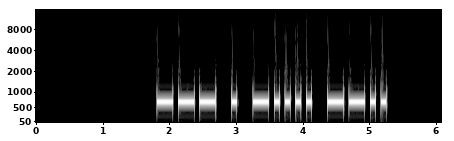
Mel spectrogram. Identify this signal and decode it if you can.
Morse code, heard as a keyed tone, about 15 wpm, 700 Hz. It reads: OE6Z
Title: DXCC-100 Call Signs - 4 Characters - Repeated 3x - 15wpm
